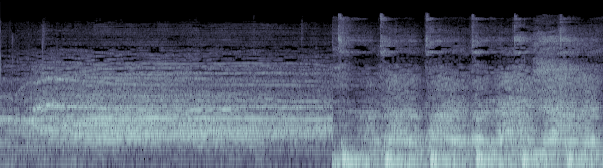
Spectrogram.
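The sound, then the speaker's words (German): A dense crowd on a New York subway platform roars and cheers for the whole clip at a band's surprise concert. Midway through, loud rhythmic band music with pounding drums and amplified guitar kicks in beneath the steady crowd noise. “War eine Riesenparty da auf dem Bahnsteig.”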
